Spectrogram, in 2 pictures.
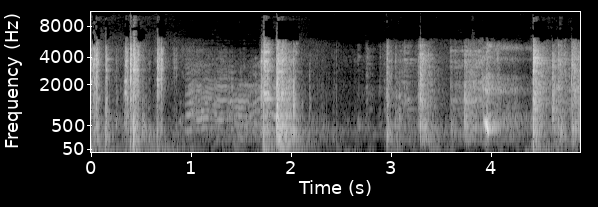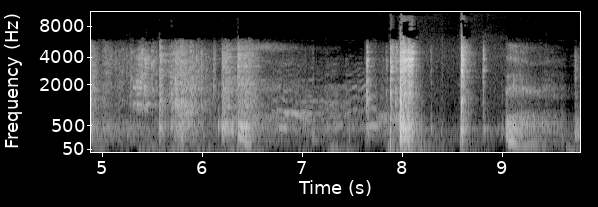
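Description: Metal bread pans clatter and scrape against metal as they are pushed into a stove oven to bake bread, with sharp clanks and clinks scattered irregularly over several seconds, some loud bangs and lighter rattles between them.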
